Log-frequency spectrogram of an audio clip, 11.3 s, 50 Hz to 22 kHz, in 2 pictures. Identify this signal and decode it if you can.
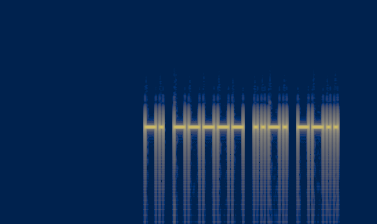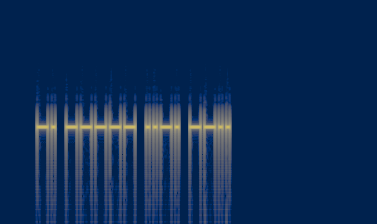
Morse code, heard as a keyed tone, about 22 wpm, 700 Hz. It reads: N0FZ N0FZ
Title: USA Call Signs - 4 Characters - Repeated 2x - 22wpm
